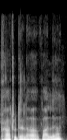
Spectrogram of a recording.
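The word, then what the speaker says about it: Prato della Valle: Der große Platz, Prato de la Valle, hätte ich beinahe Spanisch ausgesprochen, de la Valle, nee, es ist Italienisch, Prato de la Valle, hoffe ich, genannt, ist ein sehr weiter Raum, wo der Hauptmarkt im Juni gehalten wird.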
